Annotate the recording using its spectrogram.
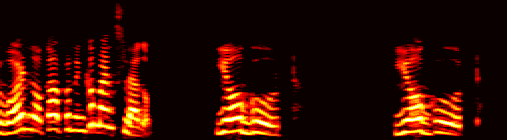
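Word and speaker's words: Joghurt: യോഗൂർട്ട്. യോഗൂർട്ട്. ഇവിടെ ശ്രദ്ധിച്ചോ, യാ സൗണ്ട് അല്ലേ വരുന്നത്? അതേപോലെയാണ് നിങ്ങൾ യോട്ട് വരുന്ന വാക്കുകളുടെ ഉച്ചാരണം യൂസ് ചെയ്യേണ്ടത്.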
